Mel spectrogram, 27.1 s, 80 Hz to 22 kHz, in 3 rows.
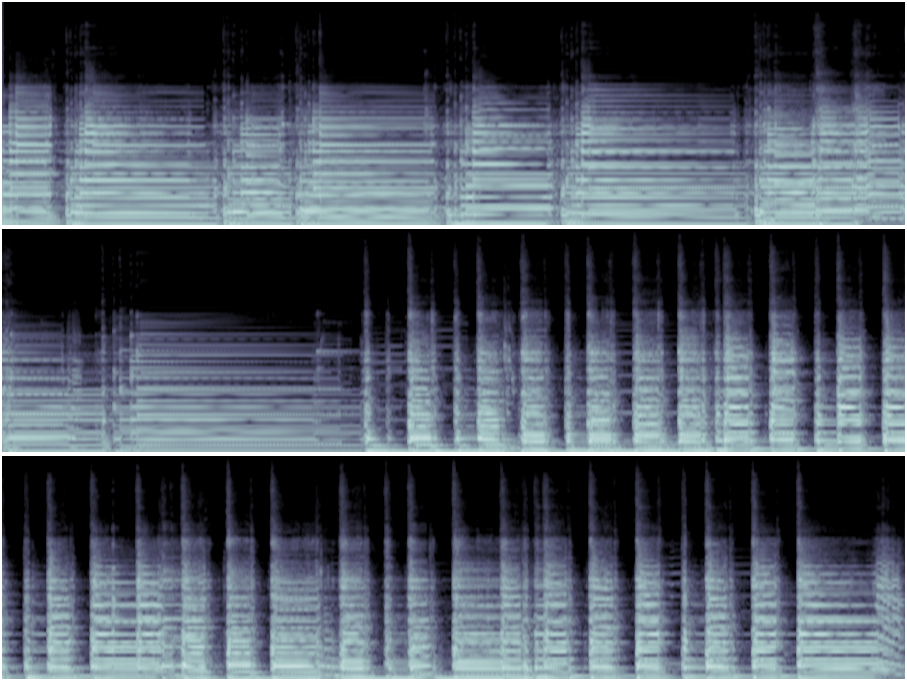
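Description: A clean Epiphone Sheraton 2 Pro semi-hollow electric guitar on its Pro Booker bridge pickup plays alone: ringing sustained chords and notes at first, then a brisk run of rhythmic, sharply picked chords through the second half.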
